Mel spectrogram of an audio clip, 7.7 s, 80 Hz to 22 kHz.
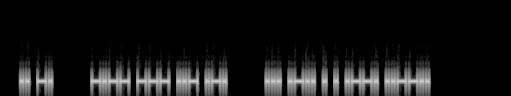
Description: Morse code, heard as a keyed tone, about 28 wpm, 700 Hz. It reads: IN YOUR SLEEP?
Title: 2x Word-Spacing - Sentences from Top 500 Words - 28wpm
